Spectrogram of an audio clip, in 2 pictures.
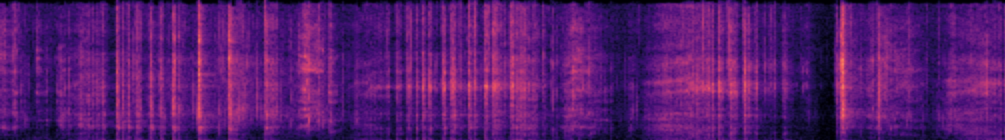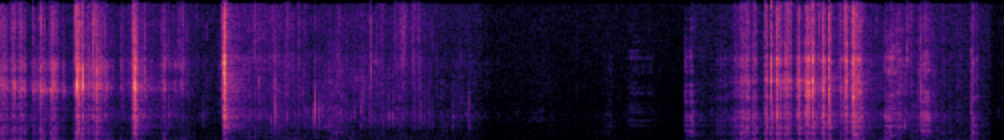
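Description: A utility knife blade scrapes the face of a dry, solid cream-white bar of soap held in the hand, shaving off dry flakes. The sound is a series of bright, crisp scratching passes with a few sharp clicks, broken by short pauses and one near-silent gap before a final pass.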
